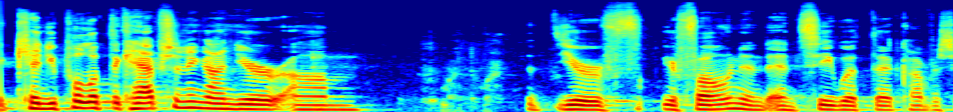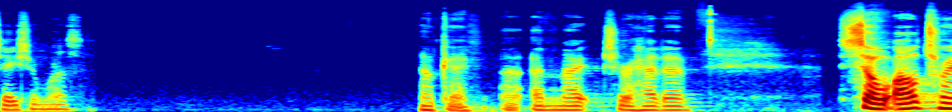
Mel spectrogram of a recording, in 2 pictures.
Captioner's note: audio interruption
